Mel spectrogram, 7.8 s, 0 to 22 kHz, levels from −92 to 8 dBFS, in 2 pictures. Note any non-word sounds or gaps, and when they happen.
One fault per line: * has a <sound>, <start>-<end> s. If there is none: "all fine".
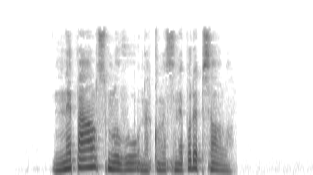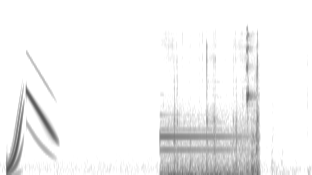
* has a chirp, 4.0-4.7 s
* has a squeak, 5.9-7.2 s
